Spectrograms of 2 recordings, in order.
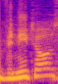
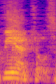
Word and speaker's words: Vientos: Vinitos? Mark Vientos.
